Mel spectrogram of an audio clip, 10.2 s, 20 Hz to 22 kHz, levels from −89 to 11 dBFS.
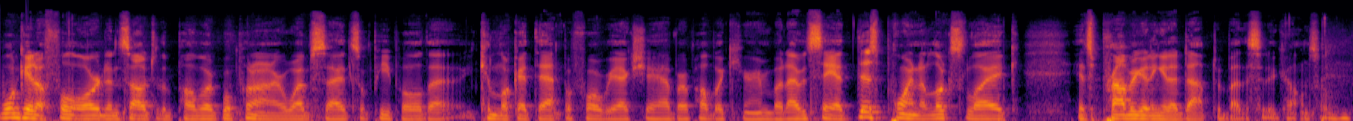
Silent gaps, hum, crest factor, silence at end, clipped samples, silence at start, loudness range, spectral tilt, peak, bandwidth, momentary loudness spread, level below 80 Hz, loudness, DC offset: none; none; 20 dB; 0 s; under 0.1%; 0 s; 5 LU; -3.5 dB/octave; 0 dBFS; 15.5 kHz; 12 LU; -34 dBFS; -19 LUFS; under 0.1%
